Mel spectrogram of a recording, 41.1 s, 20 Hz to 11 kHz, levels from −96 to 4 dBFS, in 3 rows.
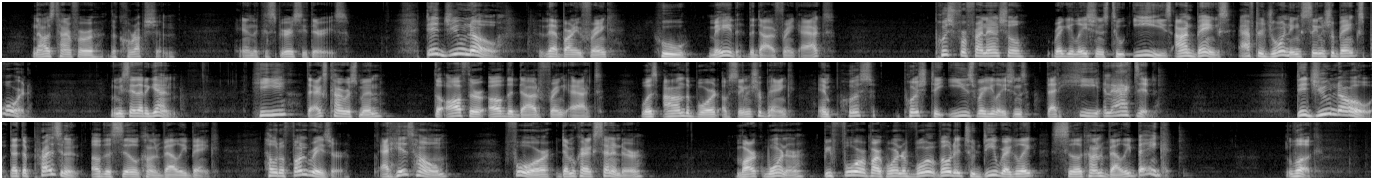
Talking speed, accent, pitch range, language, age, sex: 140 wpm, American, 130-175 Hz, English, 20-39, male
